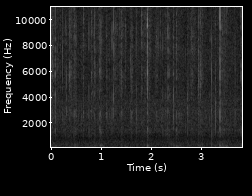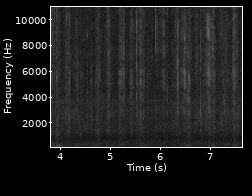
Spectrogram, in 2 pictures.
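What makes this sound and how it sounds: Long blue acrylic nails scratch and tap the face of a solid white bar of soap held upright in the other hand. The result is a fast, steady, dense scratching texture with a low, rumbly body, broken by a few sharper taps.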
